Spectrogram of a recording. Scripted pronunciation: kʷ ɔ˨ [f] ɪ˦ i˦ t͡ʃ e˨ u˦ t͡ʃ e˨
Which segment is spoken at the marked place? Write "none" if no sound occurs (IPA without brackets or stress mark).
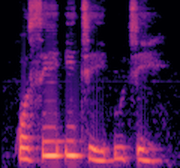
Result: s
